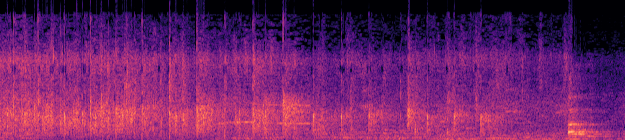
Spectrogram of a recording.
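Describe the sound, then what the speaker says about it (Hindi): Sustained audience applause fills an event hall at a memorial ceremony honouring doctors, nurses and sanitation workers, a dense, loud wash of many hands clapping that swells briefly near the end. "आप सबकी तालियां इस हॉल को खामोश कर देती हैं"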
